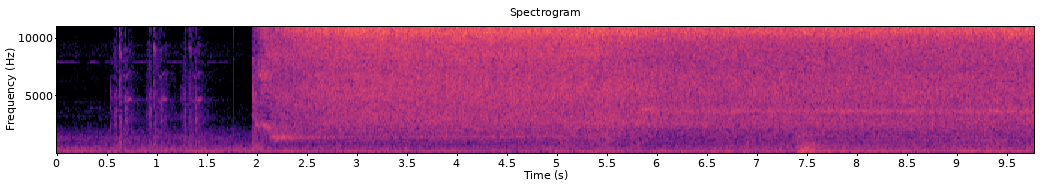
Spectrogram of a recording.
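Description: Pneumatic suction-cup gripper on an industrial robot: its compressed-air vacuum supply switches on suddenly about two seconds in and hisses steadily while the cups hold and lift the aluminium sheet. A few short clicks come before it, over a steady low hum.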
